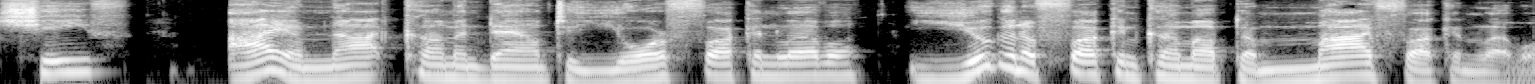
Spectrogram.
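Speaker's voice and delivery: put-on furious, angry outburst voice. Retelling an argument with a chief: imitating his own furious retort. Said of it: "I said it just like that".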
